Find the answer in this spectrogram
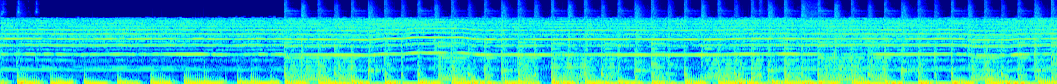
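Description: Background music with a steady beat over the high whine of the Micro Fly's tiny electric motor and propeller as it hovers. The whine wavers in pitch and rises briefly about four seconds in.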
